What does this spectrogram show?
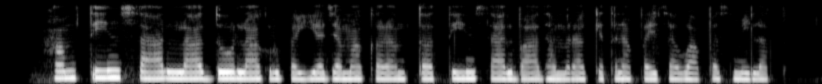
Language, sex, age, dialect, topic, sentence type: Magahi, female, 18-24, Western, banking, question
